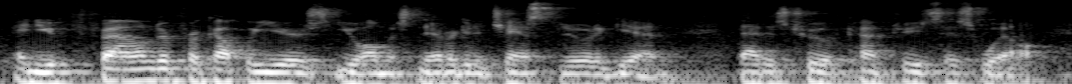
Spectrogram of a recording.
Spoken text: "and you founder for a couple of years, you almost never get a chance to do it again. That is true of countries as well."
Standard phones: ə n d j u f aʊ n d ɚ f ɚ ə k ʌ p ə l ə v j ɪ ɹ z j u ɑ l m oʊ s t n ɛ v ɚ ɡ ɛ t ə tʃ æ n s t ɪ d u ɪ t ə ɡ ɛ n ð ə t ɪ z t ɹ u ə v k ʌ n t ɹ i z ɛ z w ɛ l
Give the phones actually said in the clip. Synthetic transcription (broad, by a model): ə n j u f aʊ n d ɚ f ɚ ə k ʌ p l j ɪ ɹ z j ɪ ɑ l m oʊ s t n ɛ v ɚ ɡ ɛ t ə tʃ æ n s t ɪ d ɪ ɪ t ə ɡ ɛ n ð ə t ɪ z t ɹ u ə v k ʌ n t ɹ i z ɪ z w ɛ l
